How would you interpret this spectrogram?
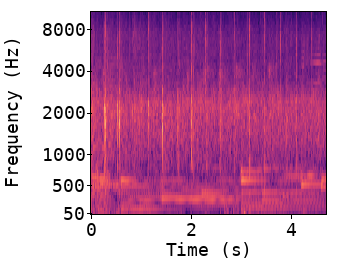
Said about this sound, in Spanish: Un aplauso para ti.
